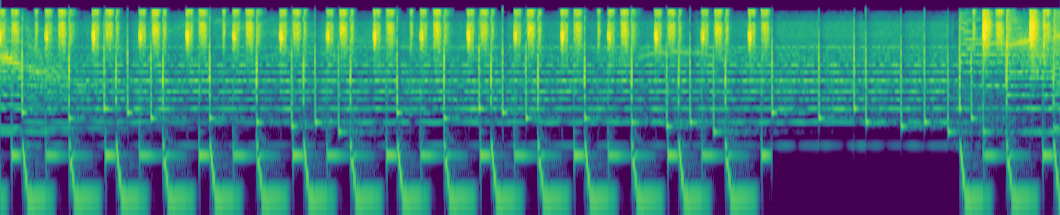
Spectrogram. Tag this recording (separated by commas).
Dubstep, Music, Electronic music, Funk, Techno, Electronica, Trance music, Electronic dance music, Dance music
